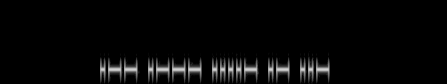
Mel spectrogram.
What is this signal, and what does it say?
Morse code, heard as a keyed tone, about 30 wpm, 700 Hz. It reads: WJ4AU
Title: Code Groups - 5 Letter:Numbers - 30wpm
